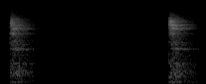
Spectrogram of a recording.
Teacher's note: This sound completely stops the air for a moment and then releases it in a burst. This one is t, t. · With this sound, the tip of the tongue presses behind the upper teeth. There is a ridge behind our upper teeth, and my tongue pushes up against that ridge. · It presses against that ridge. And when I do that, I stop the air. I stop it completely, and then I release it.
